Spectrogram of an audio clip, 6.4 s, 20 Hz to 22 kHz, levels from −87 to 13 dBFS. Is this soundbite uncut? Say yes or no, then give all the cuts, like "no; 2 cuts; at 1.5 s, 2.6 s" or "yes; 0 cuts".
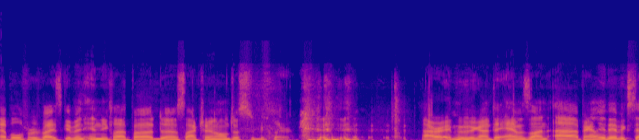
no; 1 cut; at 4.1 s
